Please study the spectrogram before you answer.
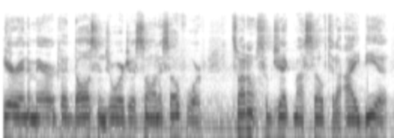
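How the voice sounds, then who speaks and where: A man in a played clip giving measured, articulate political commentary. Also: mid-range voice, flat delivery, a little mellow.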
